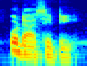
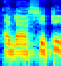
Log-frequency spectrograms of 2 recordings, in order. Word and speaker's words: audacity: ओडासिटी, AUDACITY। इसका pronunciation ओडासिटी होता है, अडासिटी नहीं होता। ये लिखा जरूर ए से जाता है बट इसका प्रोनाउंसिएशन जो है वो ओ से होता है, ओडासिटी।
